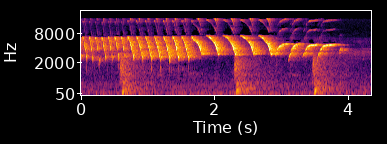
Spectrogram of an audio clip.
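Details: Belgian canary male in full song facing an opponent male: a fast roll of bright downward-sliding notes that slows into broader, louder arcing sweeps, ending in softer high chirps before fading out.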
